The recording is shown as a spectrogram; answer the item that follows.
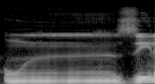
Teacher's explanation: زا کو سیٹی سے ادا کریں گے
